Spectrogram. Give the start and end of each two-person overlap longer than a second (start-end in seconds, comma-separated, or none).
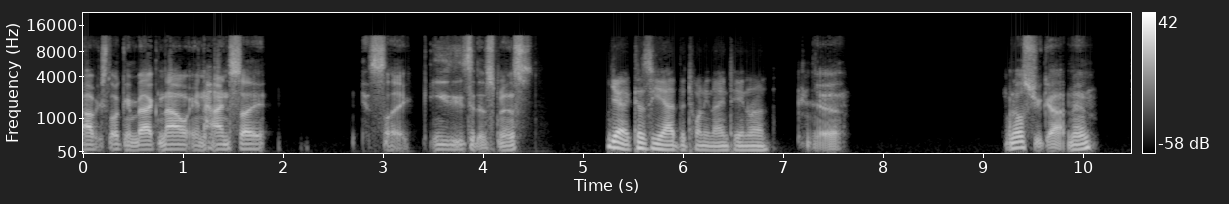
none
